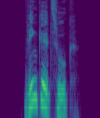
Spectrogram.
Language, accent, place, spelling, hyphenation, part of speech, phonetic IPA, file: German, Germany, Berlin, Winkelzug, Win‧kel‧zug, noun, [ˈvɪŋkl̩ˌt͡suːk], De-Winkelzug.ogg
- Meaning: shady move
